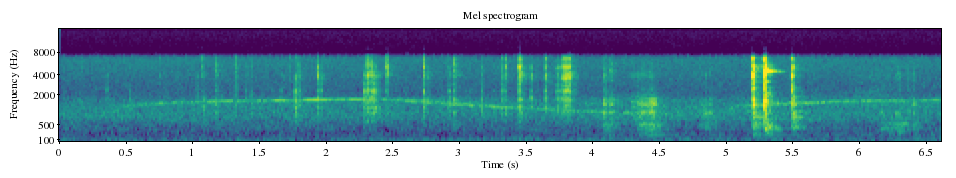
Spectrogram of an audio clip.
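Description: Plastic parts click and knock as hands pull at an engine connector.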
